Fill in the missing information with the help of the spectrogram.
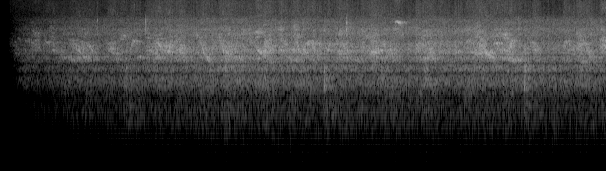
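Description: Small birds chirping and twittering in short repeated notes over a steady hiss of rain, fading in over the first second.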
